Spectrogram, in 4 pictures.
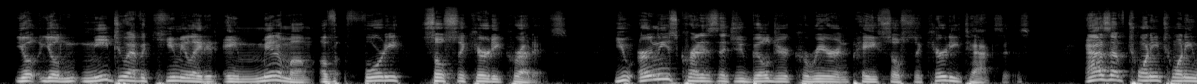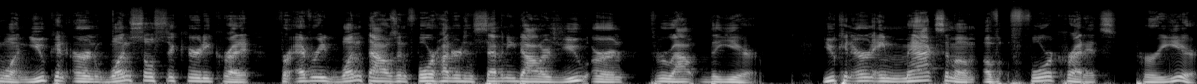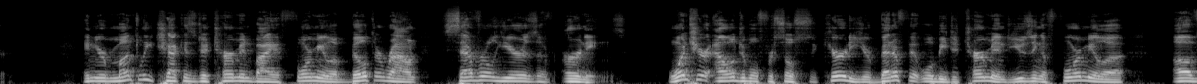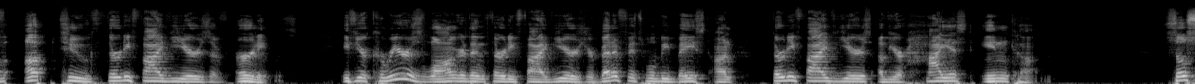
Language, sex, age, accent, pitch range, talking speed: English, male, 30-49, American, 120-160 Hz, 140 wpm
